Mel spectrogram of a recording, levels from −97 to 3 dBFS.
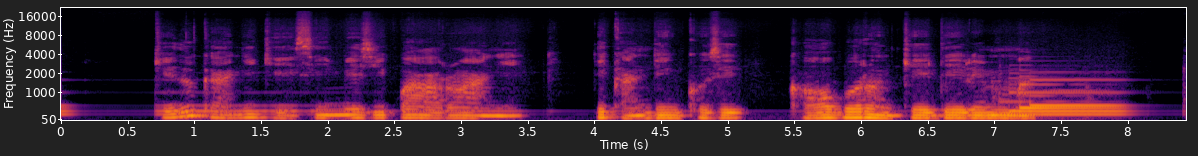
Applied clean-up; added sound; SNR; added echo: neural mask model RNNoise.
